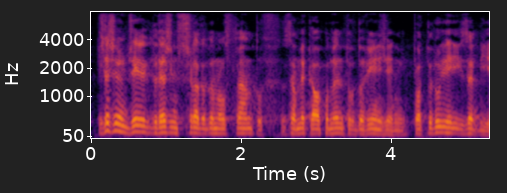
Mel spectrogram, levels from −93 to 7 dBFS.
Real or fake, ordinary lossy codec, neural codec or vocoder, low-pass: fake; none; codec, 16 kHz, 2 kbps, FreqCodec, larger model; none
